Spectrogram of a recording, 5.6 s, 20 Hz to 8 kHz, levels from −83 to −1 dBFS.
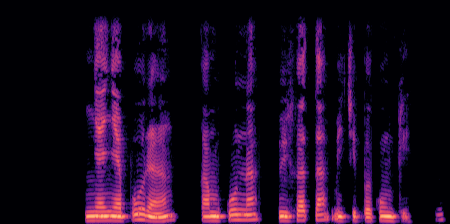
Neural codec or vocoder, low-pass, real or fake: none; 7.2 kHz; real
